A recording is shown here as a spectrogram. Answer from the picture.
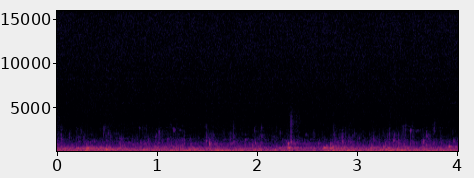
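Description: Underwater ambience: a steady low rumble with faint scattered clicks.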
